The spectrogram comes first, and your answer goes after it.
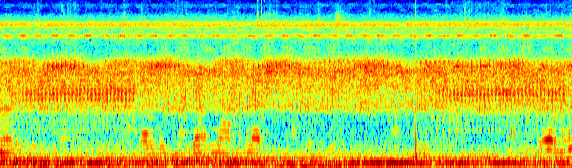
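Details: A night chorus of frogs, small frogs and banded bullfrogs after rainfall. Deep pulsing croaks run continuously under scattered short mid-pitched chirps, with one sharp click and a constant high insect buzz behind them.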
